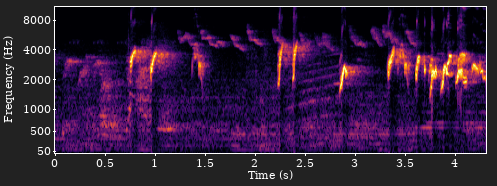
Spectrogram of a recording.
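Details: Sông Kon style song of a Red-whiskered bulbul, used for voice training of young birds: quick rising whistles and liquid chirps, loud clusters near 0.8, 2.3, 2.9 and 3.4 seconds, then a rapid run of notes to the end.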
